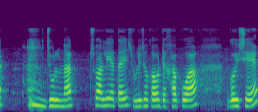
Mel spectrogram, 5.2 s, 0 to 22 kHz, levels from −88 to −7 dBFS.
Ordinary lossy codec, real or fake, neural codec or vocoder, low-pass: none; real; none; none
